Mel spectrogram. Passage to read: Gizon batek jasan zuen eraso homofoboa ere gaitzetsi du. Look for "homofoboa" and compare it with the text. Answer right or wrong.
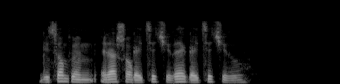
wrong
